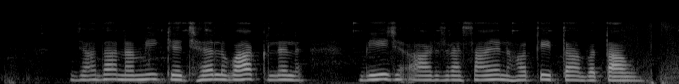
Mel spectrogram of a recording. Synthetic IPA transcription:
d͡ʒjaːd̪anəmiked͡ʒʱɛlʋakleːlbid͡ʒʱaːɾd͡ʒɾəsajənɦot̪it̪əbət̪aːu

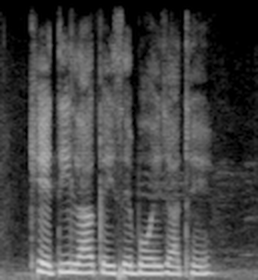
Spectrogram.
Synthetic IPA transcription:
kʰeːt̪ilaːkəiseboːed͡ʒaːt̪ʰeː

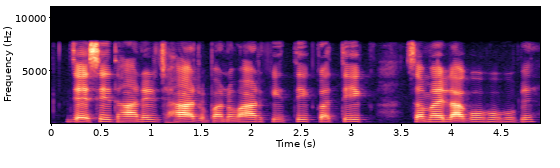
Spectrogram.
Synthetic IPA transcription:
d͡ʒɛːsed̪ʱaːneɾd͡ʒʱaːɾbənwaːɾket̪ekət̪eːk | səməjlaːɡuɦoɦobeː

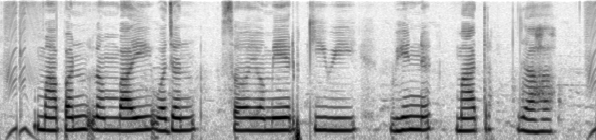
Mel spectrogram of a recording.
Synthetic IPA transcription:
maːpənləmbaːiʋəd͡ʒən | səjəmeːɾkiwi | bʱɪnːə | maːt̪ɾəd͡ʒaːɦa

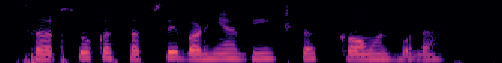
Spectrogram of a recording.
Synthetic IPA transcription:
sɐɾsõkasɐbsebɐɽ̤ijãbiːt͡ʃkakɔːmənɦoːlaː

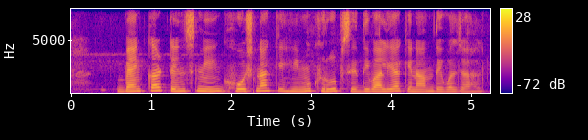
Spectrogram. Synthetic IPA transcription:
bɛ̃ːŋkəɾʈẽnsniɡʱoːʃnakeɦĩmʊkʰɾuːpsed̪ɪʋaːlijakenaːmd̪eːʋəld͡ʒaːɦəz

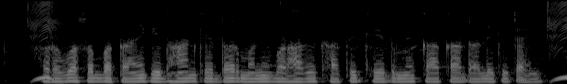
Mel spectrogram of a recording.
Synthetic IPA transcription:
səɾəɡwasəbːət̪aːẽkid̪ʱjaːnked̪əɾmənibəɽ̤aːwekʰaːt̪ɪɾkʰeːd̪mẽkaːkaɖaːleket͡ʃa̰ːɦi

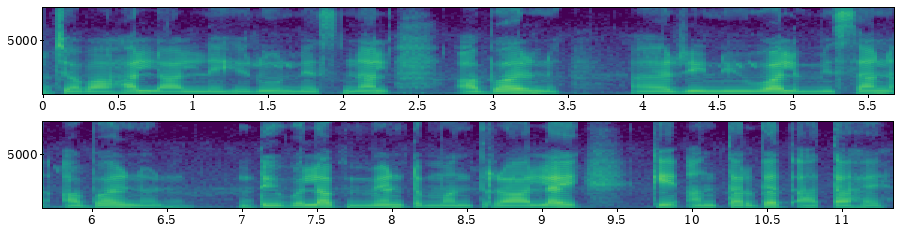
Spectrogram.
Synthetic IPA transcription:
d͡ʒəʋaːɦəlːaːlneɦɾuneːsnəl | ɐ̰bʱəɾn | ɾinjuəlmɪsənɐbʱəɾn | ɖeʋləpmẽɳʈmə̃nt̪ɾaːləj | keʔə̃nt̪əɾɡət̪aːt̪aɦɛː

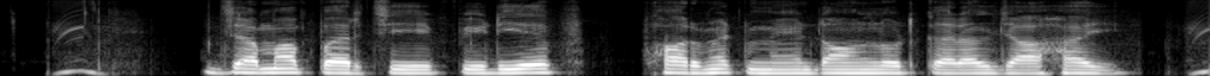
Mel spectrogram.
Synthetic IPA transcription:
d͡ʒɐmãpəɾt͡ʃipiːɖiep | pʰɔːɾmeʈmẽɖaːʊnloːɖkəɾəld͡ʒaːhai

